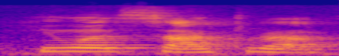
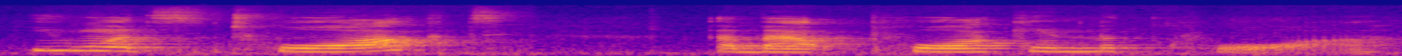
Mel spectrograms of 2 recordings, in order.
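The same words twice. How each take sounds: First: Said in the usual way. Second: "talked" drawn out with a rounded aw, slowly; drawled vowels. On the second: Pretend. Joking after stumbling on the word, "talked" slow and drawled. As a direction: stretch the vowel in "talked" like "tawked".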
